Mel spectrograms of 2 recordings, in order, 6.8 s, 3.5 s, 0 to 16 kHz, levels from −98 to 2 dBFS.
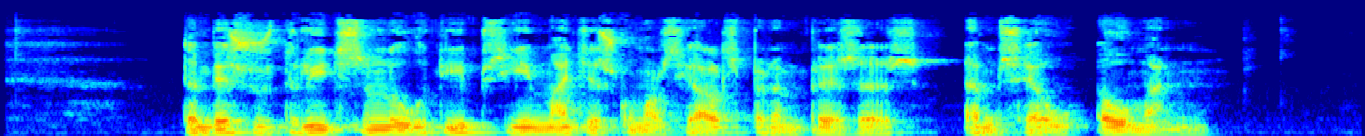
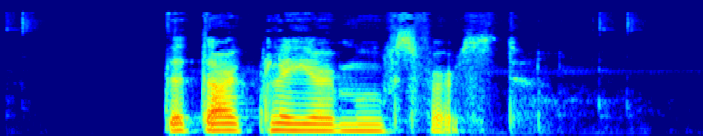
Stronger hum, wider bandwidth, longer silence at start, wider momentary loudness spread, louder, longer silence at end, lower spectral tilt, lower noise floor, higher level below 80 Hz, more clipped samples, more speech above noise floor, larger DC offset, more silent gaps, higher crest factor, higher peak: neither; about the same, 10.5 kHz vs 11 kHz; about the same, 0.95 s vs 0.85 s; second, 7 LU vs 13 LU; second, -27 LUFS vs -24 LUFS; second, 0.8 s vs 1.2 s; second, -4.5 dB/octave vs -7.5 dB/octave; second, -72 dBFS vs under -90 dBFS; first, -48 dBFS vs -72 dBFS; neither; second, 46 dB vs over 66 dB; neither; neither; about the same, 20 dB vs 24 dB; second, -8 dBFS vs -2 dBFS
